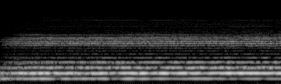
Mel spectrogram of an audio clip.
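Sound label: choir C3, Ooh; Ooh 2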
